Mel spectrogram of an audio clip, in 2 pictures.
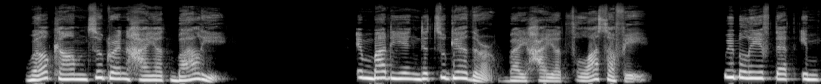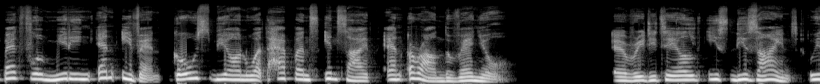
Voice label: formal English

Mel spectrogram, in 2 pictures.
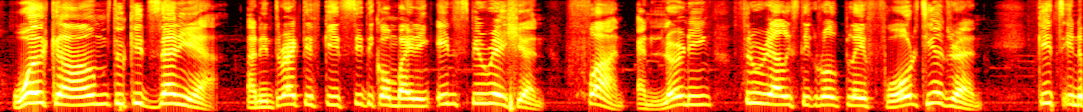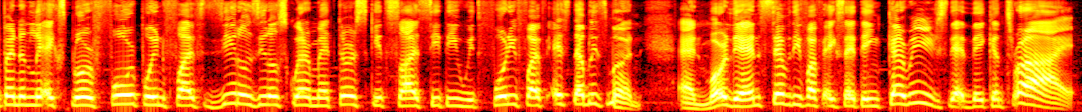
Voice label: CASUAL ENGLISH

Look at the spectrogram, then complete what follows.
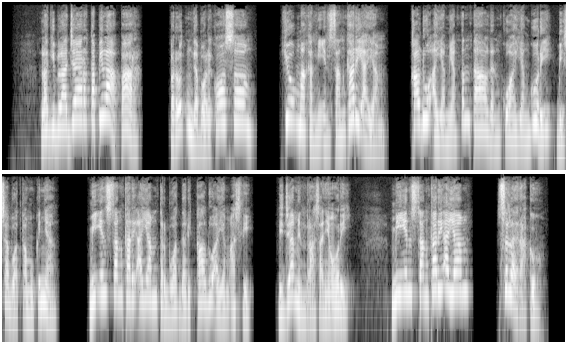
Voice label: CASUAL, pre-teen – teenagers fun character

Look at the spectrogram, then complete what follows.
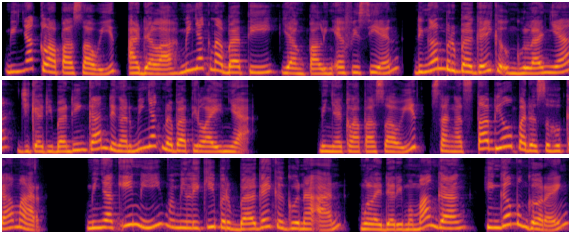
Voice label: FORMAL INDONESIA

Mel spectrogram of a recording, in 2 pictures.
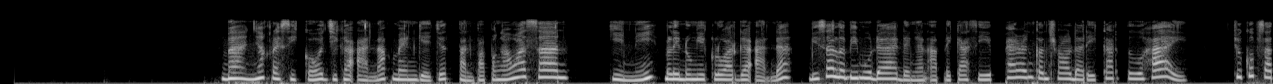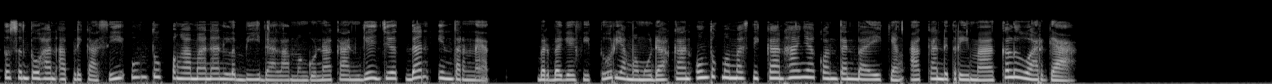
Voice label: Casual Indonesia

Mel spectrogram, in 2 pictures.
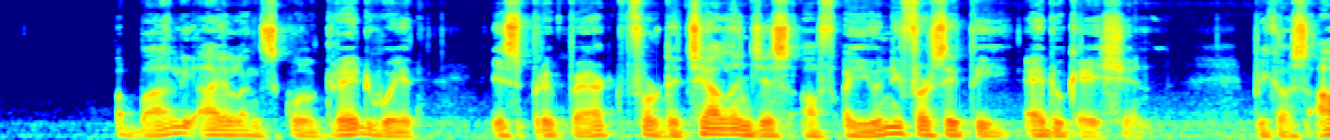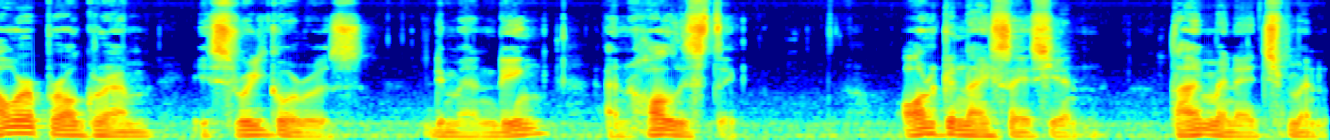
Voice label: FORMAL ENGLISH

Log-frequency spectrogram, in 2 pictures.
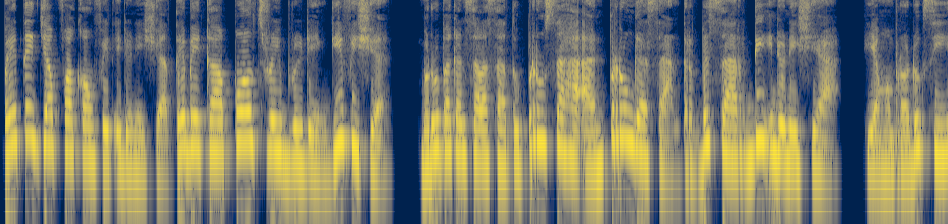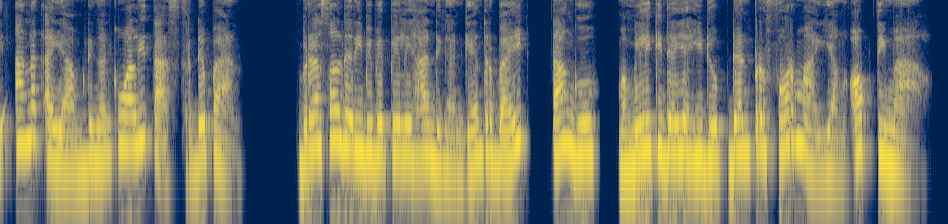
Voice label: FORMAL INDONESIA

